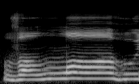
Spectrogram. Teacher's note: ہم نے اس کو پر پڑھنا ہے، موٹا پڑھنا ہے، کیونکہ لام سے پہلے زبر ہے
